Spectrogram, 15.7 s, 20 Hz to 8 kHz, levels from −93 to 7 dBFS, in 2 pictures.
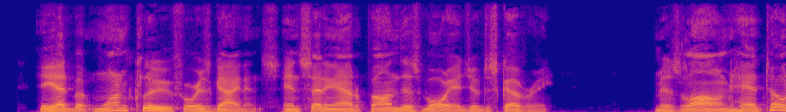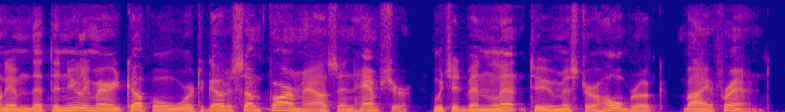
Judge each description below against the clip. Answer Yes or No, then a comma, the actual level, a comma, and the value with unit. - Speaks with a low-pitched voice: Yes, low, 130 Hz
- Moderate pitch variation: Yes, average, 4.4 semitones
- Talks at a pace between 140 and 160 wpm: No, average, 170 wpm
